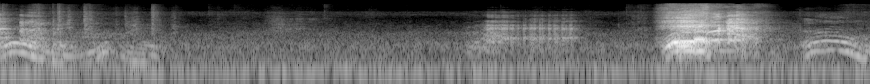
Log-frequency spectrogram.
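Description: Pet parrots calling: a wavering, falling call just after the start, then two harsh screeches, the second and loudest about three seconds in.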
